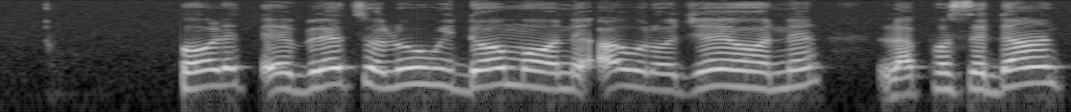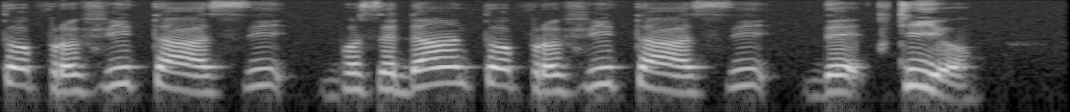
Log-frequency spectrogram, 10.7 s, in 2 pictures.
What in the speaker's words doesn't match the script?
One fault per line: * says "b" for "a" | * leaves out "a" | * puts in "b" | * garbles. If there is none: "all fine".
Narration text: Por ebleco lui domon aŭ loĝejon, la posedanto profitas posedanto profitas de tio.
all fine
